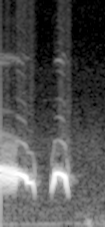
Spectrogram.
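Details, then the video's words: Spotted dove used as a decoy bird, calling to lure wild doves: a loud, low, mellow coo that slides slightly downward, followed after a short gap by a second, shorter arched coo, with a quiet background. "tiếng chim cu gáy gọi mồi và bổi"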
